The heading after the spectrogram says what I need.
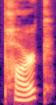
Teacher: the word park similarly features a clear audible R sound that resonates even before the K. You can almost feel the R on your tongue. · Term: rodic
